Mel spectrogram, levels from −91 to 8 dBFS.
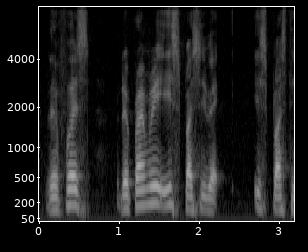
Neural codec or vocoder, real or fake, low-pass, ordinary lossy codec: none; real; none; none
